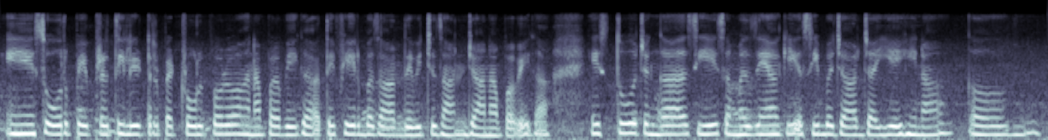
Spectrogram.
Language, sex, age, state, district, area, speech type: Punjabi, female, 30-45, Punjab, Mansa, urban, spontaneous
